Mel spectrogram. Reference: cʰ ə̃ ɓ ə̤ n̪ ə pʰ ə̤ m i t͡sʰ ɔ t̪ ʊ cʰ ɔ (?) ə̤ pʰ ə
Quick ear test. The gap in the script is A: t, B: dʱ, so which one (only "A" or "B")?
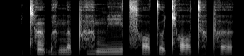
A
